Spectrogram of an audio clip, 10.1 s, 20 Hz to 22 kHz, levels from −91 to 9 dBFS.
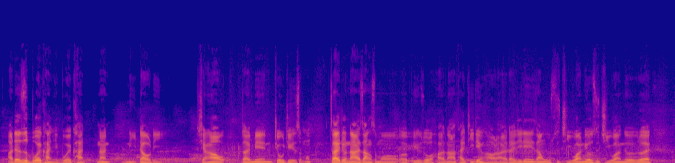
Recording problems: murmuring crowd; noticeable; throughout; 15 dB below the speech

